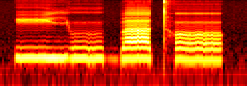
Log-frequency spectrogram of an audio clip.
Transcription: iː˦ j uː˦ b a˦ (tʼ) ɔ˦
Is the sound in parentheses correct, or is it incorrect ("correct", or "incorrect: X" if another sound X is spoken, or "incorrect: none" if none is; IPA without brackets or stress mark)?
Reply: incorrect: tʰ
